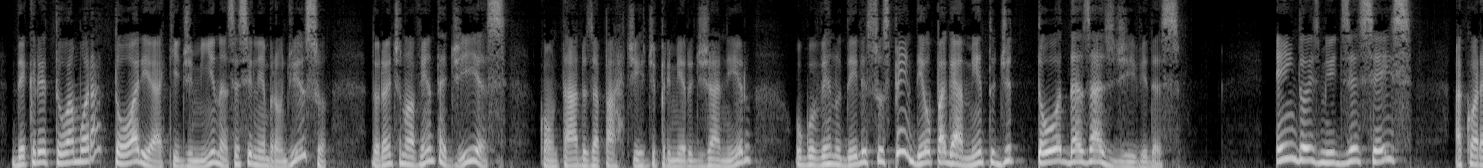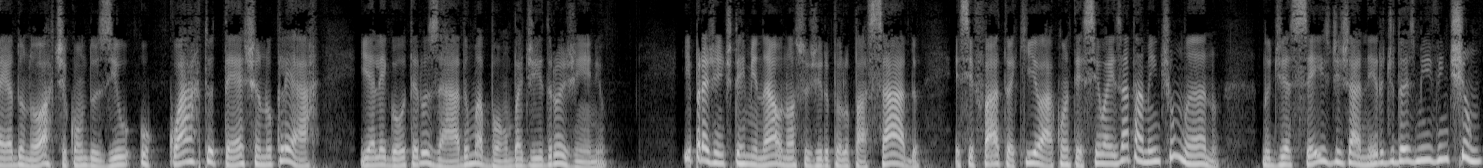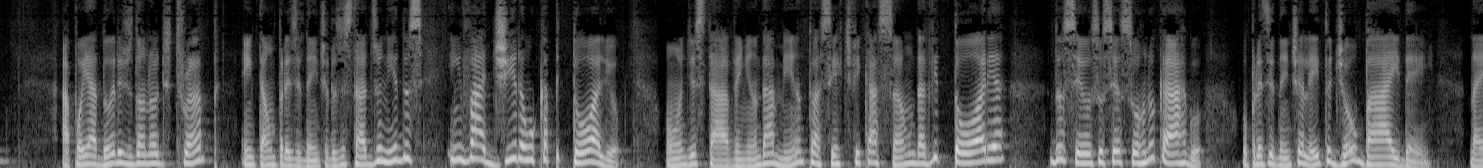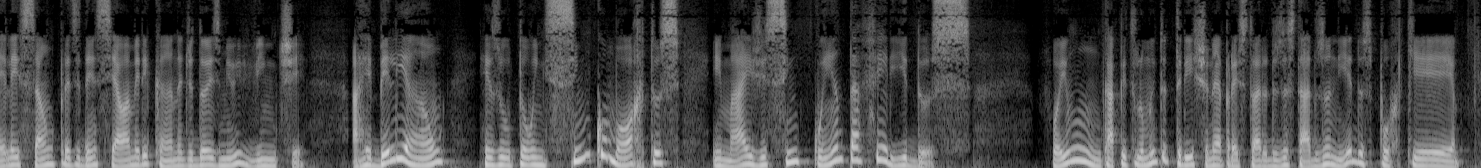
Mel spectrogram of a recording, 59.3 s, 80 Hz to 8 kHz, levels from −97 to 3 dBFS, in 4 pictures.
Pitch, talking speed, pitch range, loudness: 140 Hz, 135 wpm, 120-180 Hz, -23 LUFS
